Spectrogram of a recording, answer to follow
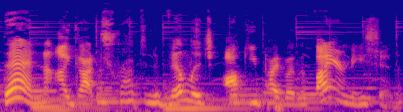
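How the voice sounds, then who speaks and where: A woman voicing a principled teenage waterbender girl, speaking in an earnest, expressive way, in a cartoon dub. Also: a little high, brisk, faint music behind. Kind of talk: fan comic dub acting.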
